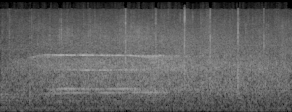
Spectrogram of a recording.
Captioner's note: applause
